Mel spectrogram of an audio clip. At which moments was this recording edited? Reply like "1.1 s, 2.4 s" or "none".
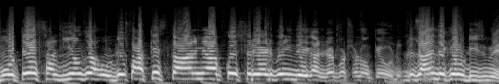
1.3 s, 4.1 s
